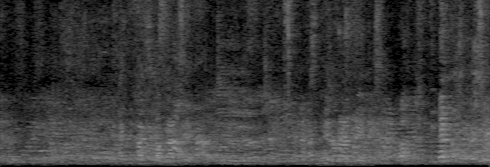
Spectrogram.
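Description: A church congregation greeting one another, many voices talking at once and overlapping in a large, echoing sanctuary.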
